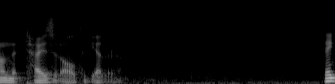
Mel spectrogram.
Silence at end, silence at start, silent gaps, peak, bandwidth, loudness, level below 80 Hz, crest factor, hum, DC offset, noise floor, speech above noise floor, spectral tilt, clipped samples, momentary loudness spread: 0 s; 0 s; none; -14 dBFS; 12 kHz; -37 LUFS; -56 dBFS; 22 dB; none; under 0.1%; -64 dBFS; 27 dB; -8 dB/octave; under 0.1%; 16 LU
